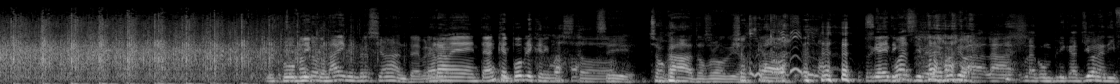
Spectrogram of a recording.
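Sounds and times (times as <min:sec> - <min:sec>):
live audience applause: 0:00.0 - 0:04.6
speech: 0:02.6 - 0:11.1
laughter: 0:05.3 - 0:06.1, 0:07.3 - 0:10.3.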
